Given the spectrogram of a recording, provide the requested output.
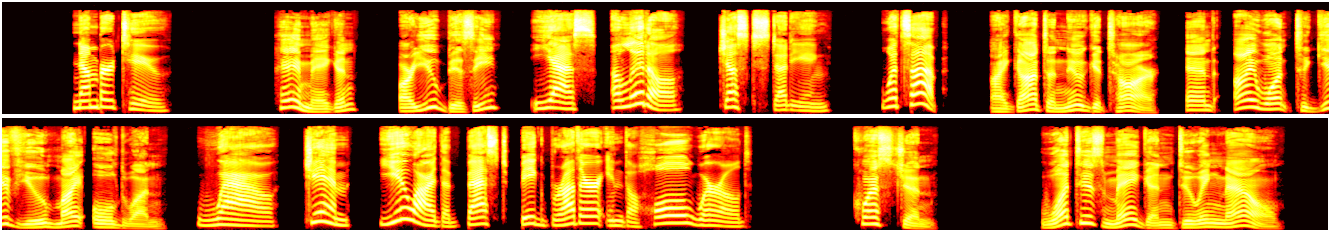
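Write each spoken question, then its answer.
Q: What is Megan doing now?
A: Studying.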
